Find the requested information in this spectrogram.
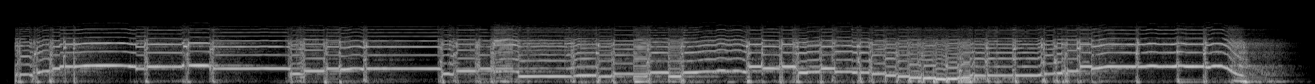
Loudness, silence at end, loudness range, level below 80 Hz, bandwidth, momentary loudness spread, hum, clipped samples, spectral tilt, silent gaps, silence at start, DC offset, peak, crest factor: -21 LUFS; 0.3 s; 2 LU; -54 dBFS; 8 kHz; 4 LU; none; under 0.1%; -6 dB/octave; none; 0.15 s; under 0.1%; -10 dBFS; 12 dB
